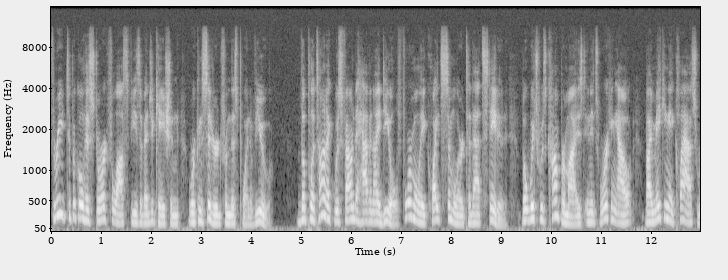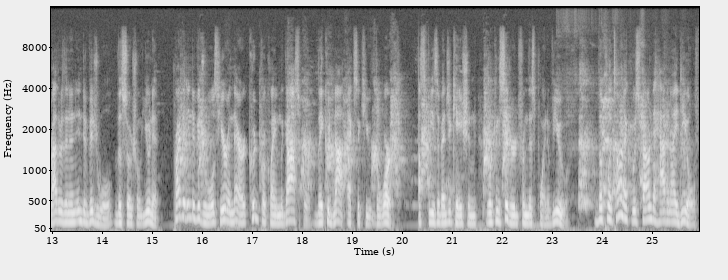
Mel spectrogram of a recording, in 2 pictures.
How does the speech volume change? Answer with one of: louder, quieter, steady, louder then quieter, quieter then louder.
steady.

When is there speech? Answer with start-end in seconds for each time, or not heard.
0.0-25.9.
